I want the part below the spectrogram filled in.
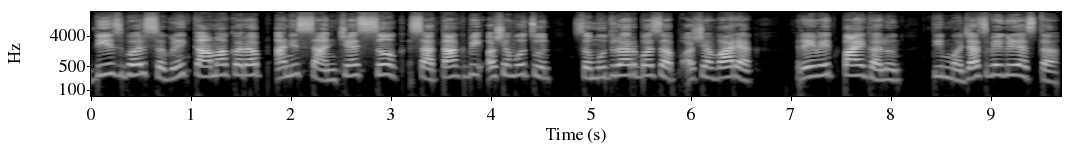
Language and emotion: Goan Konkani, neutral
